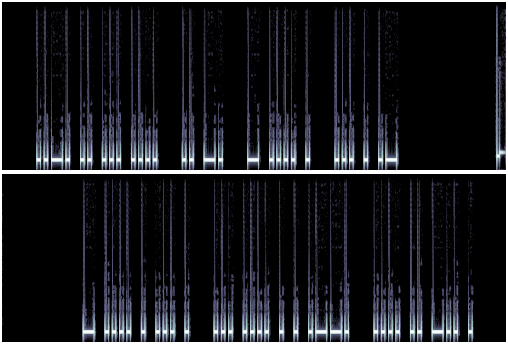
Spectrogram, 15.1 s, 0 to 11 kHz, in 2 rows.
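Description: Morse code sent at 22 words per minute: a single steady mid-pitched tone keyed in quick dots and dashes, two long runs split by a silent pause and a brief click. No voices.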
